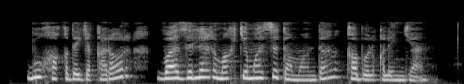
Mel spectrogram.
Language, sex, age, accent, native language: Uzbek, female, under 19, Toshkent shahri, Uzbek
